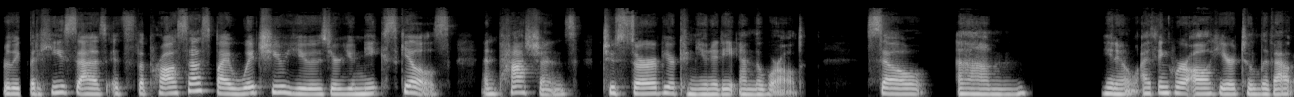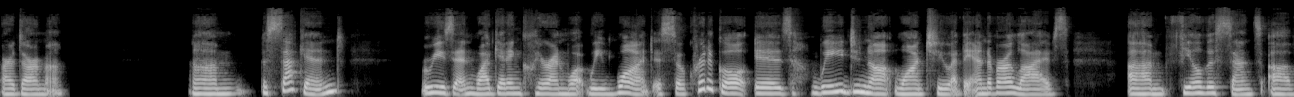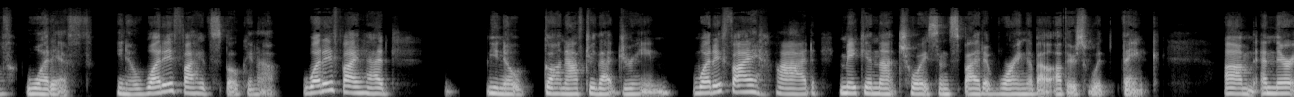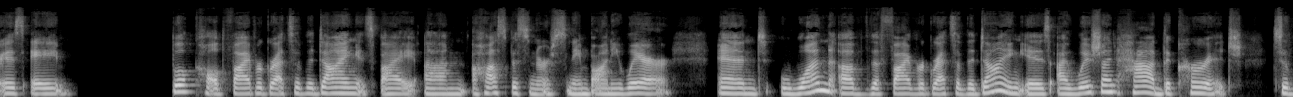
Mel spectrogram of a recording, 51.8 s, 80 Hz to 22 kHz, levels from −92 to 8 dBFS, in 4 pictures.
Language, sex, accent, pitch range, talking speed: English, female, American, 180-205 Hz, 160 wpm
